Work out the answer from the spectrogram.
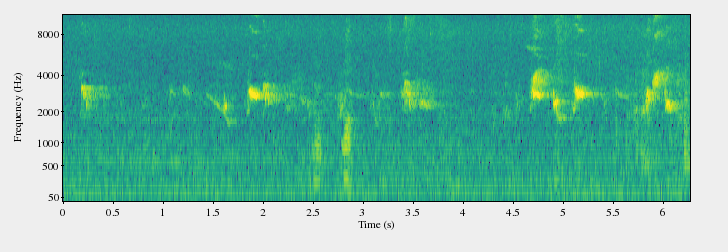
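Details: Red-whiskered bulbul decoy singing during early-season trapping of wild birds, 3 November 2020: scattered short whistled notes and slurred phrases, with louder bursts near the end and faint clicks in between.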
